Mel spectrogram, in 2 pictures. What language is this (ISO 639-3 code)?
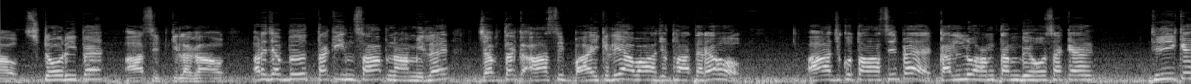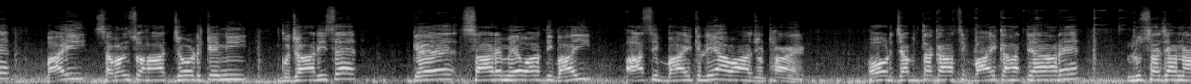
hin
